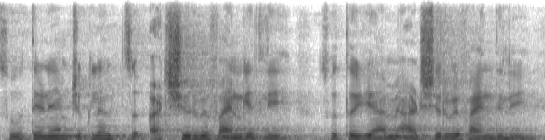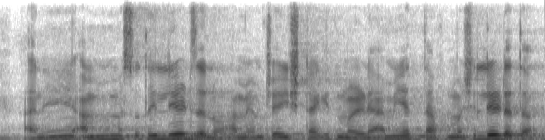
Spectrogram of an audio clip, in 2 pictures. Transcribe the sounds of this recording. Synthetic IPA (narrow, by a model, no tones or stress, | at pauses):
sot̪eɽ̃eamt͡ɕikljãnt͡saʈʰɕiɾupefajnɡʱet̪li | sot̪əɦiamiaʈʰɕiɾupefajnd̪ilḭː | a̰ɽ̃ia̰miːmasot̪əileʈd͡zaloamiːamt͡ɕjaiɕʈaɡiːt̪məɽɳjaamiːjet̪ːapəmaɕileʈat̪a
